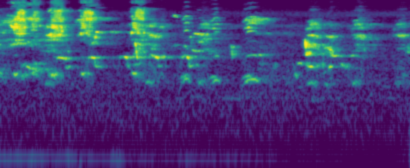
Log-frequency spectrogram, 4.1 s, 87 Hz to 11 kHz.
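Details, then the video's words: Rainbow lorikeets around their nesting holes giving rapid, buzzy, shrill chatter, about two to three notes a second, loud at first and then dropping before another burst. "Rainbow Lorikeet Footage 3"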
